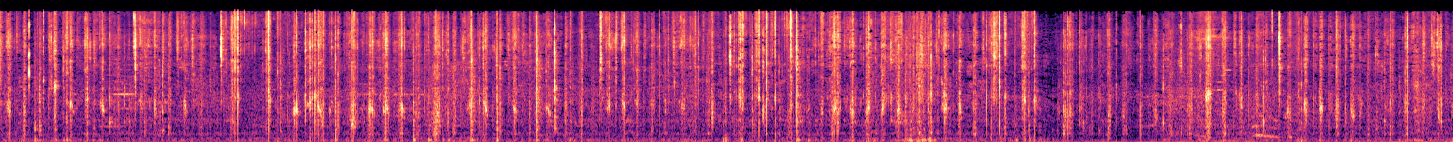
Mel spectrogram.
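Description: Close-miked chewing and crunching of a frozen chocolate bar: a dense, continuous run of crisp cracks and crunches from the mouth, over a steady low rumble that grows heavier in the last third.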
